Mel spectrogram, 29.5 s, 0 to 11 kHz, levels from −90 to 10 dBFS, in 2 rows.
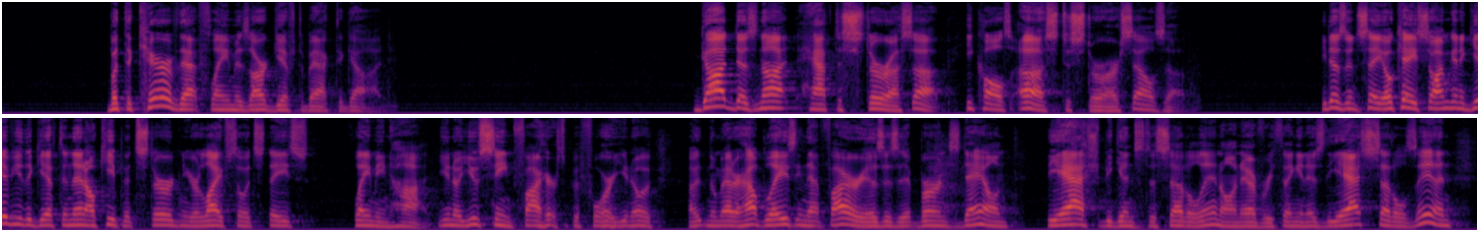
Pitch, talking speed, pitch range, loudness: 135 Hz, 175 wpm, 115-160 Hz, -36 LUFS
